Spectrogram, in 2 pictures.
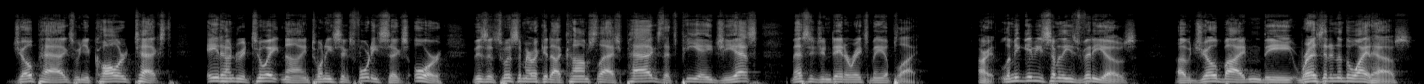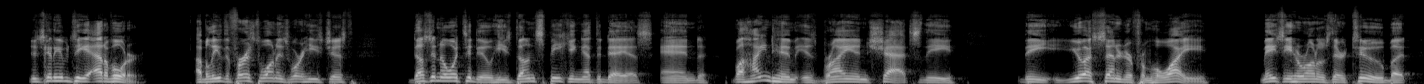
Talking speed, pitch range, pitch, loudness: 195 wpm, 105-140 Hz, 125 Hz, -24 LUFS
